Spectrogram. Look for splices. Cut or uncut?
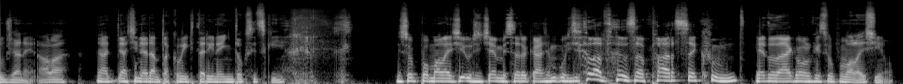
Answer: cut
